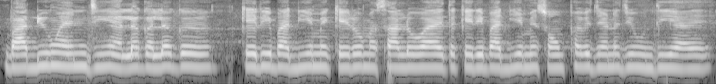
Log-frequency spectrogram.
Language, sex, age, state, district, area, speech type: Sindhi, female, 30-45, Gujarat, Surat, urban, spontaneous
